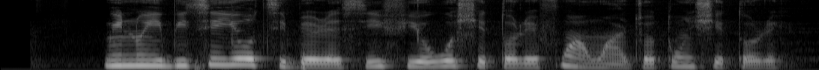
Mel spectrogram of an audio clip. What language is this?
Yoruba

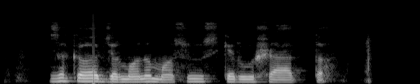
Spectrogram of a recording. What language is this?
Gawri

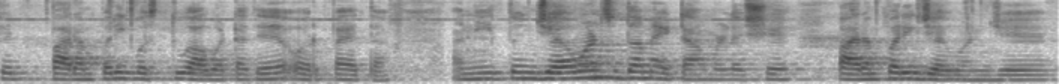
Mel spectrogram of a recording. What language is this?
Konkani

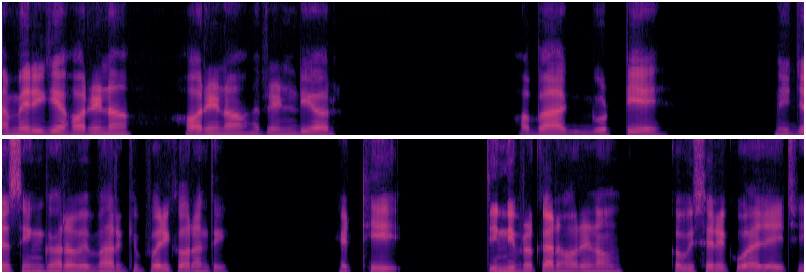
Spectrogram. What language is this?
Kui (India)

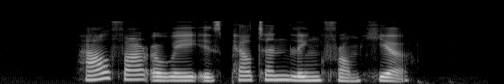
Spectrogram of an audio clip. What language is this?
English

